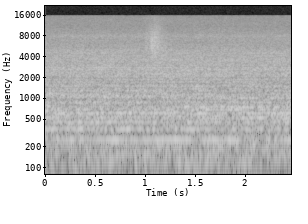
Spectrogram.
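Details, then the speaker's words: Radon mitigation fan at about 1 inch of static pressure with pipe on top and no noise suppressor fitted: constant airy whoosh with a steady mid hum from the open exhaust pipe; loud discharge noise. "We'll even do it with some pipe on the top."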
